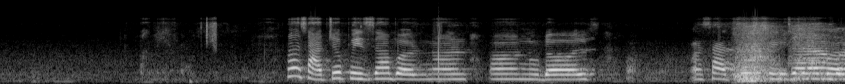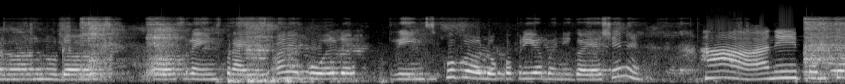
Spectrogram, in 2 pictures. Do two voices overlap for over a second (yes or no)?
yes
